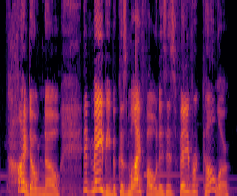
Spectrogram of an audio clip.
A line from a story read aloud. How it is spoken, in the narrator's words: Her dad laughed and replied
